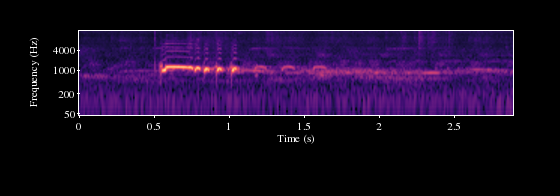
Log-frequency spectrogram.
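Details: Zebra dove, a local bird in lively fluting song, delivers one loud burst of quick stuttered coos, then fading softer rolling cooing.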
